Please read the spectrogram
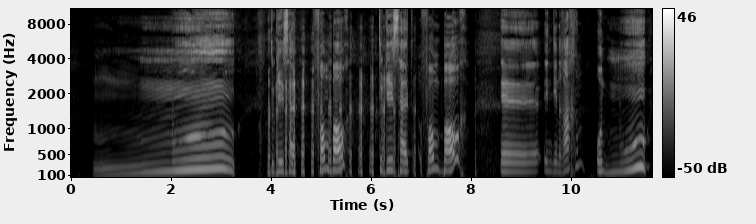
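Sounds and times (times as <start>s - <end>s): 
speech: 0.4s - 0.7s, 3.9s - 8.0s, 8.6s - 11.6s
human voice imitating a cow's moo as a yodeling exercise: 0.4s - 3.3s
laughter: 3.9s - 7.2s.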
